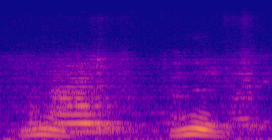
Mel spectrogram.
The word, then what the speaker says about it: womb: here is pronounced as womb, and the underlying letter is letter O. For let us transcribe this so that we can get the correct option. Womb. The letter B is silent.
